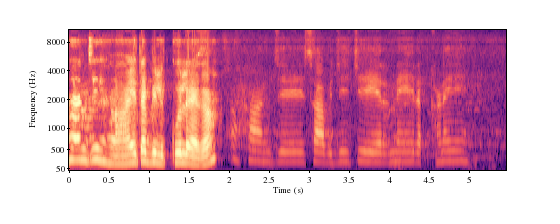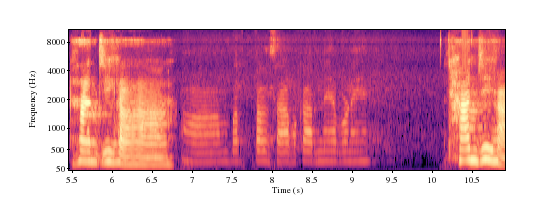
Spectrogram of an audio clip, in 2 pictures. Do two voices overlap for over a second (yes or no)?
no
